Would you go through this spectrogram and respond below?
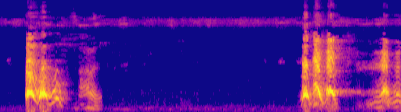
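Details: Country dogs at Keezhadi bark while hunting a snake: a quick cluster of harsh barks, a long pause, then another rapid run of overlapping barks over a constant high insect drone.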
